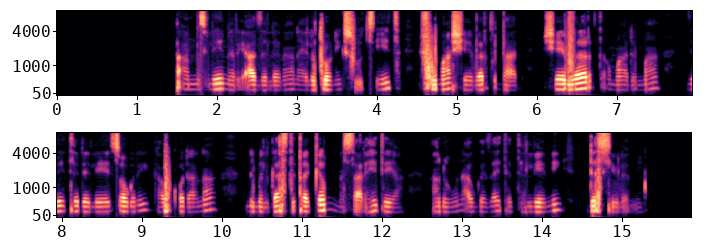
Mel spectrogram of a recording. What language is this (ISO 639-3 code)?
tir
